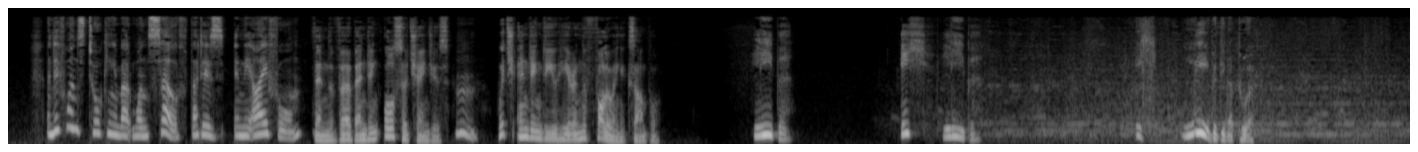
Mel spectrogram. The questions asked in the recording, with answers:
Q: Which ending do you hear in the following example?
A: When ich, that is I, is used, the ending has to be e.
